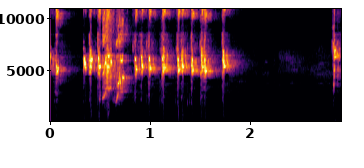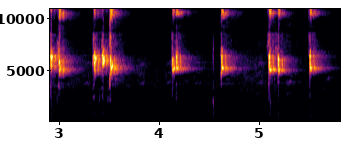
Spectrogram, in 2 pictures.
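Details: Lovebird pair, paud type, calling to provoke a rival: a dense cluster of high chirps, a short silence, then separate sharp chirps spaced about half a second apart.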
